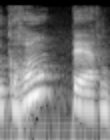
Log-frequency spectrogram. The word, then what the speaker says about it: grand-père: Le grand-père. D no se pronuncia.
